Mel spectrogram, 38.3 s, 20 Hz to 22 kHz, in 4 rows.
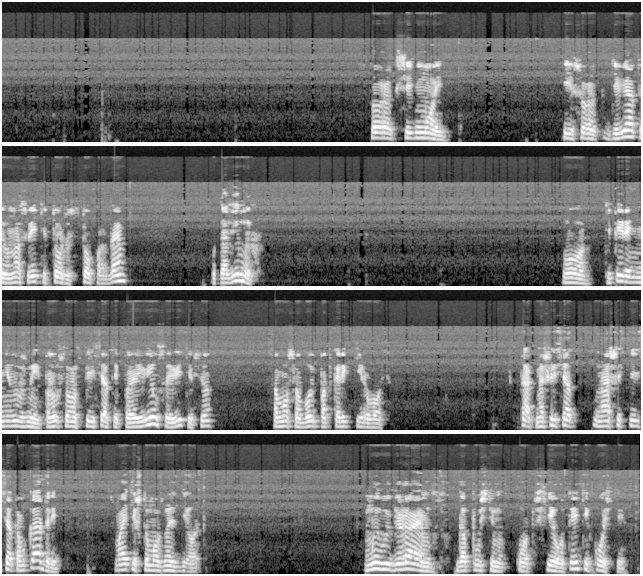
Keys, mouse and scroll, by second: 1.0 click, 3.6-7.1 drag, 8.1 click, 11.0 click, 12.7 Delete, 14.8 click, 16.5-27.1 drag, 30.2 shift+middle click, 31.5 shift+middle click, 34.7 middle click, 35.7 middle click, 36.8 click, 38.0 shift+middle click.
